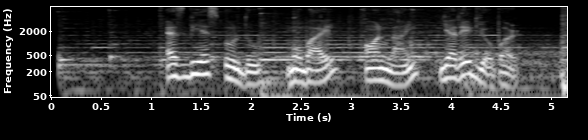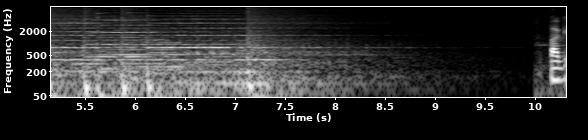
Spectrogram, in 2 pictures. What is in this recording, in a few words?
urdu; SBS Urdu; cricketer; Australia to get a feel of 'Kabaddi' sport in Cricket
